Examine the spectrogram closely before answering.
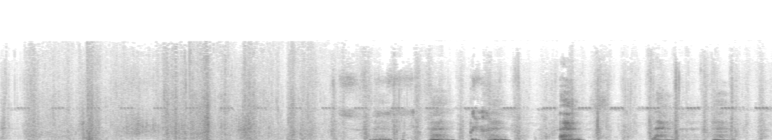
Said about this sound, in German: Der Bär rennt weg.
